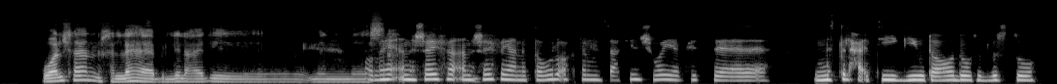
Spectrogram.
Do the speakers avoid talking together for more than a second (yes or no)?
yes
